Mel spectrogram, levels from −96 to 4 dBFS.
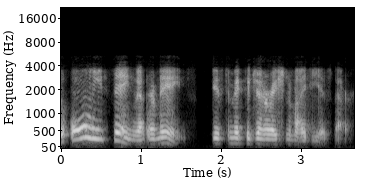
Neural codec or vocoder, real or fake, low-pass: codec, 16 kHz, 8 kbps, FreqCodec, smaller model; fake; 5.4 kHz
